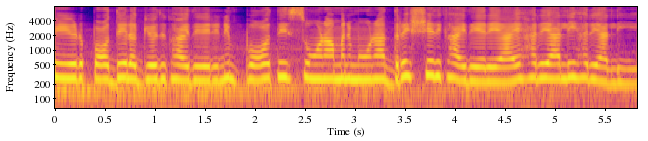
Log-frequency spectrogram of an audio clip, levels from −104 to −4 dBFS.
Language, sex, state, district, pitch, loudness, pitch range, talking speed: Punjabi, female, Delhi, New Delhi, 255 Hz, -14 LUFS, 245-265 Hz, 215 wpm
